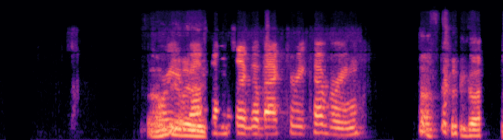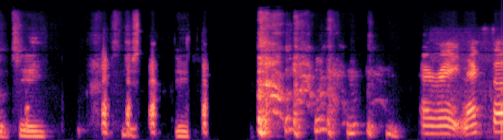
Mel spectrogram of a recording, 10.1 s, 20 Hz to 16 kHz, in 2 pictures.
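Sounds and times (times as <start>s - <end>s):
man coughing: 4.2s - 5.4s, 7.6s - 9.0s
man laughing: 4.2s - 5.4s, 7.6s - 9.0s.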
